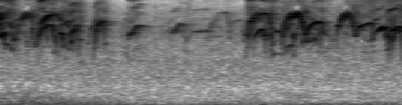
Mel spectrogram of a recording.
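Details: Brown-eared Bulbuls in a flock at Dunsan Grand Park, Korea: looping, arched high whistled notes, a brief run at the start and a louder rising-falling series after two seconds, over low background rumble.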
